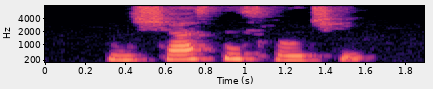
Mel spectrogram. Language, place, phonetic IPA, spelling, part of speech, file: Russian, Saint Petersburg, [nʲɪˈɕːasnɨj ˈsɫut͡ɕɪj], несчастный случай, noun, LL-Q7737 (rus)-несчастный случай.wav
- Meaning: 1. accident (mishap, casualty) 2. Neschastny Sluchai (Soviet and Russian rock band)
